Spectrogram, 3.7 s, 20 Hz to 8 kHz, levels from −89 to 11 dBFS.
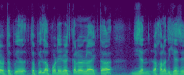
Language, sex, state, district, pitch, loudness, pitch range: Nagamese, male, Nagaland, Kohima, 135 Hz, -15 LUFS, 130-135 Hz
